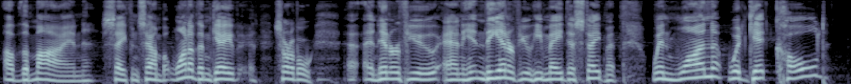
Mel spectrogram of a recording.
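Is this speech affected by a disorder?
No.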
